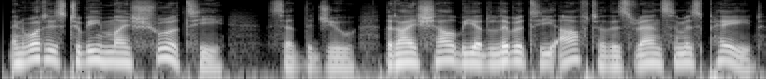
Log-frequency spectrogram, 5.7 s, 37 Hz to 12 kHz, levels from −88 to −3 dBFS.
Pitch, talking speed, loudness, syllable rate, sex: 120 Hz, 220 wpm, -19 LUFS, 5.3 syllables/s, male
